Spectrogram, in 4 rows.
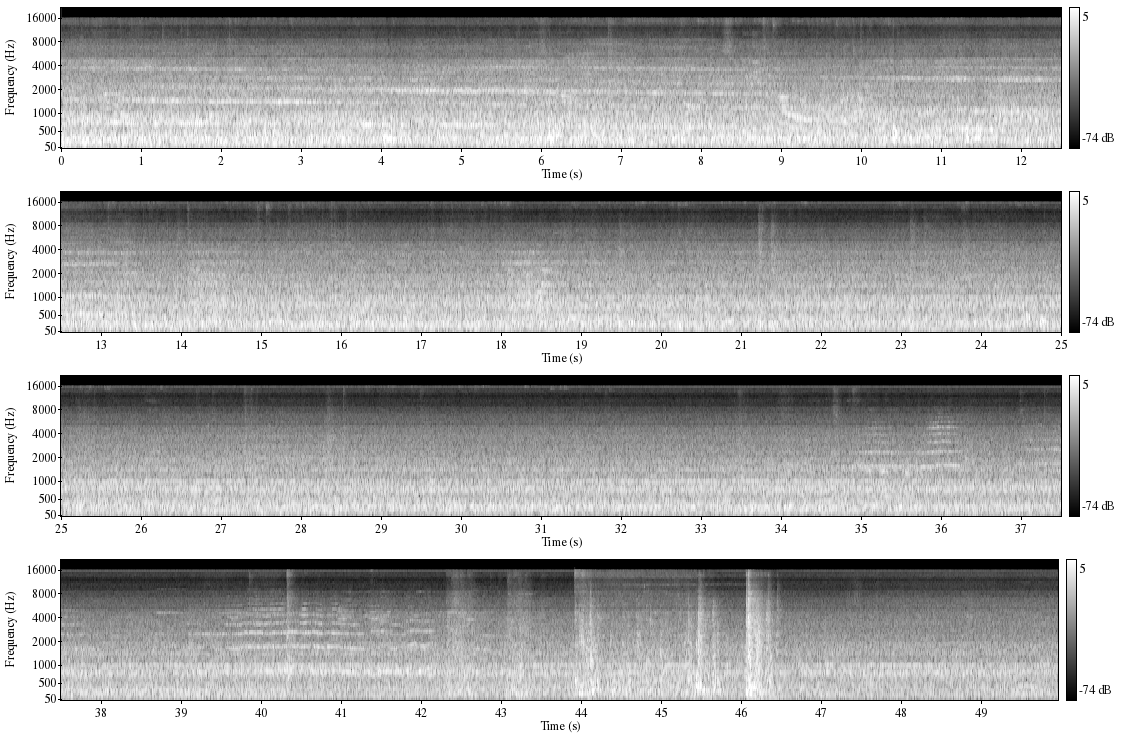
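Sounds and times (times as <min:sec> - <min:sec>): train wheels rumbling: 0:00.0 - 0:22.0, 0:39.5 - 0:46.7.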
